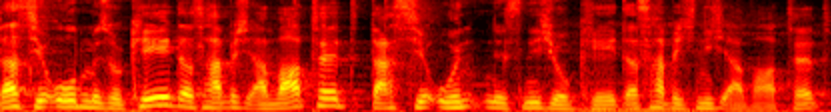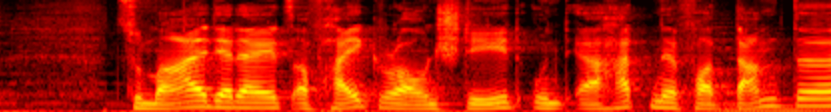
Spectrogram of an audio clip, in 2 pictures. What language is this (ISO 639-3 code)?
deu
